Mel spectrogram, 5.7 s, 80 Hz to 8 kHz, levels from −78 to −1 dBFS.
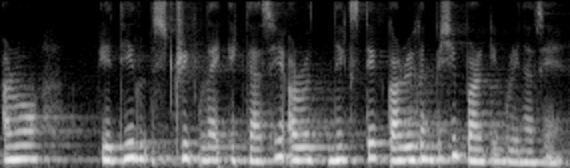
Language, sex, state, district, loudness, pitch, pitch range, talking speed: Nagamese, female, Nagaland, Dimapur, -16 LUFS, 230 Hz, 220-245 Hz, 170 wpm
